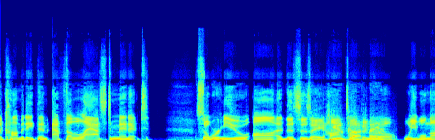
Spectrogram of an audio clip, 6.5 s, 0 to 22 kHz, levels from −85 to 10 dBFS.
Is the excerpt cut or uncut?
cut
